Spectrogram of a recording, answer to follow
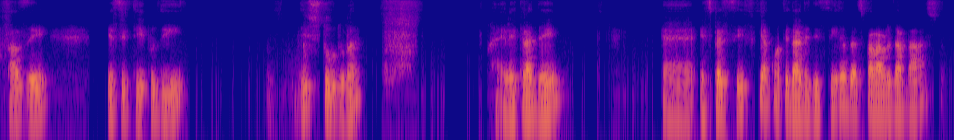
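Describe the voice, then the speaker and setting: A Brazilian man with a lowish, gravelly voice goes over exercise answers like a teacher. He explains step by step and reads each answer aloud at an even, steady clip. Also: slow pace, pauses often, slight background noise. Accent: Brazilian Portuguese. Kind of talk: recorded remote lesson review.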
